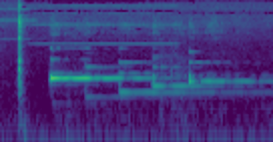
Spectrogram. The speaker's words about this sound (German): Wir steigen also ein, haben den Schlüssel in der Tasche oder in der Mittelkonsole, ist ja auch egal, drücken jetzt auf Start und dann hört man dieses Geräusch.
